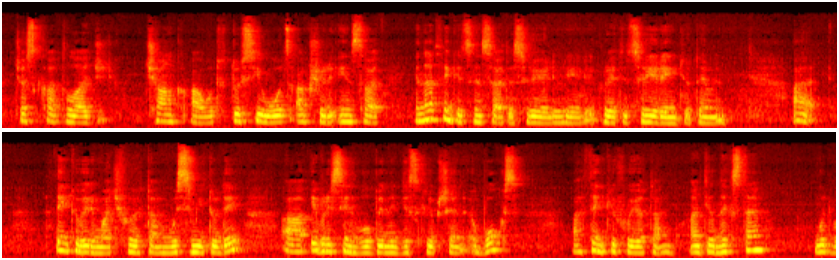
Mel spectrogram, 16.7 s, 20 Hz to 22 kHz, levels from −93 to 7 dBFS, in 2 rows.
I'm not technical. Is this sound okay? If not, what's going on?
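No, not quite. All the way through, the level keeps breathing: whenever something loud comes in, the sound gets pulled down. That's called gain pumping. It's likely because the input was turned up far too high and an automatic limiter keeps yanking it back down on every loud moment. The upshot is that loud and soft parts end up squashed together.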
